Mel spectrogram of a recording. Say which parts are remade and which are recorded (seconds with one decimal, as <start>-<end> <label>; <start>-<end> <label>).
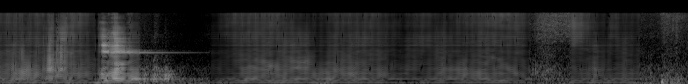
0.0-1.4 remade; 1.4-2.1 recorded; 2.1-5.3 remade; 5.3-5.7 recorded; 5.7-6.4 remade; 6.4-6.9 recorded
